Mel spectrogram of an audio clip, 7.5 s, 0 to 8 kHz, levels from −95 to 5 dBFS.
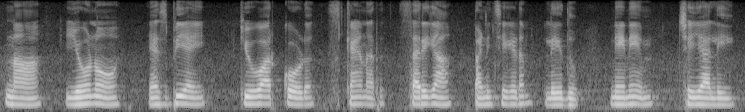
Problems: constant background noise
